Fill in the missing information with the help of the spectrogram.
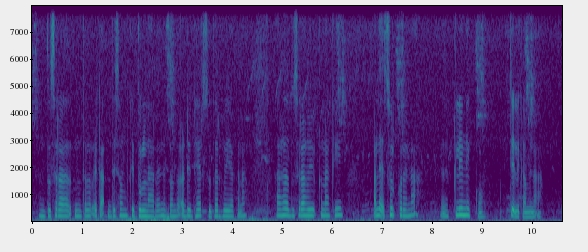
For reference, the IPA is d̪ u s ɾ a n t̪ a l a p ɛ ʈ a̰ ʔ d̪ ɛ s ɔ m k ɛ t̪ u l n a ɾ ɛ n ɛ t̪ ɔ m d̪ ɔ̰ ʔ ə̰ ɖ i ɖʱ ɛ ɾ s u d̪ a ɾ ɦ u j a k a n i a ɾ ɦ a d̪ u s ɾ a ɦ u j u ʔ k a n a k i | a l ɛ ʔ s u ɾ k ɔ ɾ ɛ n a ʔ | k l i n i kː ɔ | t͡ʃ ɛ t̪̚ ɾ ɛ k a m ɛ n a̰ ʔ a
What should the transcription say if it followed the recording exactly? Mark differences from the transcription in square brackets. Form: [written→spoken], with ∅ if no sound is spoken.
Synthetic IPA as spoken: d̪ u s ɾ a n t̪ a l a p ɛ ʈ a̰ ʔ d̪ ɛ s ɔ m k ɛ t̪ u l n a ɾ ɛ n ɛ t̪ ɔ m d̪ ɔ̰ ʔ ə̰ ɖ i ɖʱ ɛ ɾ s u d̪ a ɾ ɦ u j a k a n [i→a] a ɾ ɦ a d̪ u s ɾ a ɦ u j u ʔ k a n a k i | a l ɛ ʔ s u ɾ k ɔ ɾ ɛ n a ʔ | k l i n i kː ɔ | t͡ʃ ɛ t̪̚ [ɾ→l] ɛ k a m ɛ n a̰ ʔ a

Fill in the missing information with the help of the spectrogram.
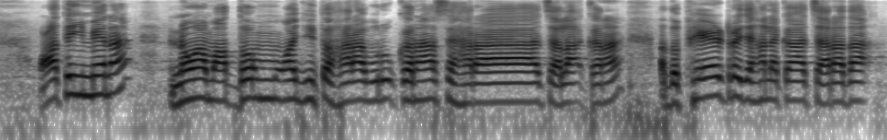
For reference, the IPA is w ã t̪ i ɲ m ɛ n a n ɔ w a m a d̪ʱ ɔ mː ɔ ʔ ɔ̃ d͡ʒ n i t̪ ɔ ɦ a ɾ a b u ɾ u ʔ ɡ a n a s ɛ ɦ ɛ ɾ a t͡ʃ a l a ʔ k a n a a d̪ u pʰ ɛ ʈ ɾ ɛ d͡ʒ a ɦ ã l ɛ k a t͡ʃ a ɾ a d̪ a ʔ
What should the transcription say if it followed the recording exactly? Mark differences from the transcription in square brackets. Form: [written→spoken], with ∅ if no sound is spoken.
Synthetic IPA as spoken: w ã t̪ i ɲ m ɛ n a n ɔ w a m a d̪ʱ ɔ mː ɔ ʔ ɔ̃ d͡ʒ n i t̪ ɔ ɦ a ɾ a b u ɾ u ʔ [ɡ→k] a n a s ɛ ɦ [ɛ→a] ɾ a t͡ʃ a l a ʔ k a n a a d̪ [u→ɔ] pʰ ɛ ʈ ɾ ɛ d͡ʒ a ɦ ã l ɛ k a t͡ʃ a ɾ a d̪ a ʔ

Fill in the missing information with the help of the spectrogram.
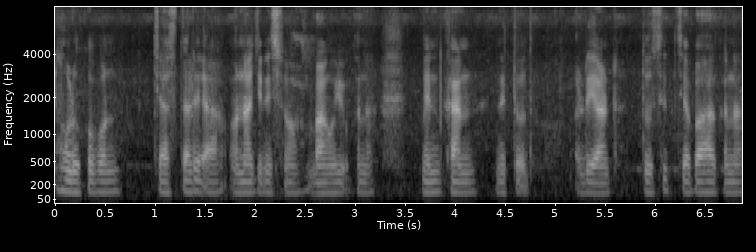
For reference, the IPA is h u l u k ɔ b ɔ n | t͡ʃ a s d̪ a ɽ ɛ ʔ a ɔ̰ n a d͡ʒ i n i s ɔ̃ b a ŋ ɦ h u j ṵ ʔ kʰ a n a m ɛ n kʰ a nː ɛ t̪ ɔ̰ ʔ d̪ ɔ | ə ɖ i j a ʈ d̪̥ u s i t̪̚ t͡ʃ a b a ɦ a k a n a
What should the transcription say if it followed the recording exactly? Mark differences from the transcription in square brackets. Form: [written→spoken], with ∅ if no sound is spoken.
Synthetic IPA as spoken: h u [l→ɽ] u k ɔ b ɔ n | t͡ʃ a s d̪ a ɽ ɛ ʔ a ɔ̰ n a d͡ʒ i n i s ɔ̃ b a ŋ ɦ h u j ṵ ʔ [kʰ→k] a n a m ɛ n kʰ a nː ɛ t̪ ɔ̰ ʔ d̪ ɔ | ə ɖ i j a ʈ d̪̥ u s i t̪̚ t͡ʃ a b a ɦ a k a n a

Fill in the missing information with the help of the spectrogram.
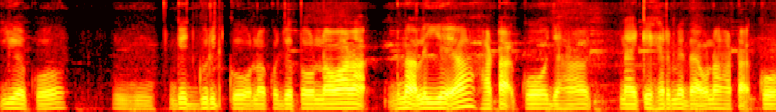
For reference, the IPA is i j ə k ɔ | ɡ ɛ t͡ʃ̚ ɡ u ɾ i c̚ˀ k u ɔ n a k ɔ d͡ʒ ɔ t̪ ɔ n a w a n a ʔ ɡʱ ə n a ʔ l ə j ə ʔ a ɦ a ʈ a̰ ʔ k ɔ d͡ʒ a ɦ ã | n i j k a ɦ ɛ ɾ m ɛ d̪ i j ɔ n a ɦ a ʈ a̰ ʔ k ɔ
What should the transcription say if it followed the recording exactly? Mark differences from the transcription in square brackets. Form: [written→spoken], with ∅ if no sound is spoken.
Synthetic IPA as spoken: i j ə k ɔ | ɡ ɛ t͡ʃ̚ ɡ u ɾ i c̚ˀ k [u→ɔ] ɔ n a k ɔ d͡ʒ ɔ t̪ ɔ n a w a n a ʔ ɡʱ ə n a ʔ l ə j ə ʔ a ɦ a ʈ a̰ ʔ k ɔ d͡ʒ a ɦ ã | n [i→a] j k [a→ɛ] ɦ ɛ ɾ m ɛ d̪ [i→a] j ɔ n a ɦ a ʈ a̰ ʔ k ɔ

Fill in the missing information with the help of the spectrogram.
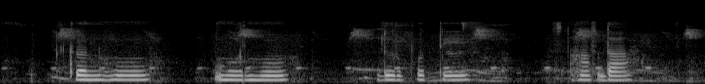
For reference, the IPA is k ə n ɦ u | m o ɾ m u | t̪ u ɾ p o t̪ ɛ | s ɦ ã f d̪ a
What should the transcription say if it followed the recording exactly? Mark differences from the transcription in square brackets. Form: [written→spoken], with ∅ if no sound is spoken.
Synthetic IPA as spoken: k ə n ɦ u | m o ɾ m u | [t̪→d̪] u ɾ p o t̪ [ɛ→i] | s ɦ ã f d̪ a

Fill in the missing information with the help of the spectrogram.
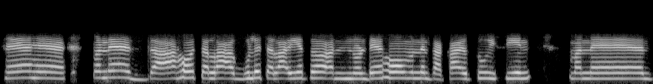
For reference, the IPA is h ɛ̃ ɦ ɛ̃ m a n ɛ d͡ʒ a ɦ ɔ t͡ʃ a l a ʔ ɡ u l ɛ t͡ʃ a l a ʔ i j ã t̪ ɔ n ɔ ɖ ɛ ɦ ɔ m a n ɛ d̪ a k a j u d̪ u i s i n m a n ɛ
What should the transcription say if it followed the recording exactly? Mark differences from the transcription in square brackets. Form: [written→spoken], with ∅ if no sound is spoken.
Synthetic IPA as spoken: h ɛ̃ ɦ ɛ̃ m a n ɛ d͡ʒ a ɦ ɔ t͡ʃ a l a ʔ ɡ u l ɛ t͡ʃ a l a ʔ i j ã t̪ ɔ n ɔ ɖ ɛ ɦ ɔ m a n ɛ d̪ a k a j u [d̪→t̪] u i s i n m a n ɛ

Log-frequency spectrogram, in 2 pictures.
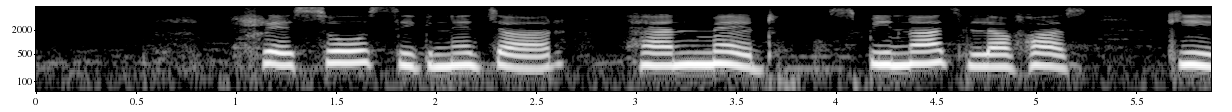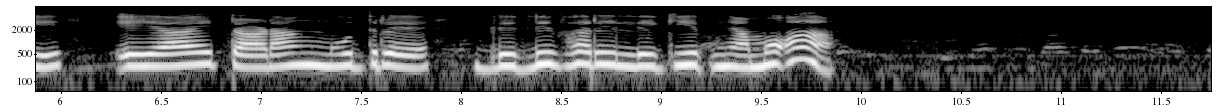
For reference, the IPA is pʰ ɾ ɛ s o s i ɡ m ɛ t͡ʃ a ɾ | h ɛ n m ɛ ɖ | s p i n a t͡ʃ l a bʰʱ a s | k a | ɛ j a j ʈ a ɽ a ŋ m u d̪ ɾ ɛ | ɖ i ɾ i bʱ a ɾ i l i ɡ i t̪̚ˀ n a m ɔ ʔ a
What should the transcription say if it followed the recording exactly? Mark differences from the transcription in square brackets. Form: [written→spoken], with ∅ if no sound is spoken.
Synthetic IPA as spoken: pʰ ɾ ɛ s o s i ɡ [m→n] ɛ t͡ʃ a ɾ | h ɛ n m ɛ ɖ | s p i n a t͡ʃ l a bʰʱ a s | k [a→i] | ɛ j a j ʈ a ɽ a ŋ m u d̪ ɾ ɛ | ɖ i [ɾ→l] i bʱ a ɾ i l i ɡ i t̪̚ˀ [n→ɲ] a m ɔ ʔ a

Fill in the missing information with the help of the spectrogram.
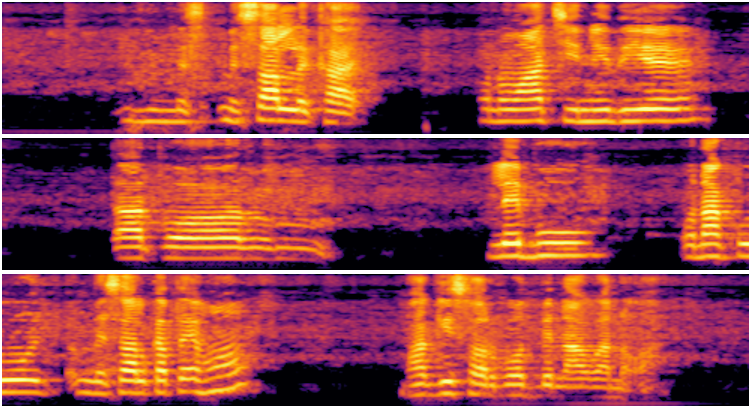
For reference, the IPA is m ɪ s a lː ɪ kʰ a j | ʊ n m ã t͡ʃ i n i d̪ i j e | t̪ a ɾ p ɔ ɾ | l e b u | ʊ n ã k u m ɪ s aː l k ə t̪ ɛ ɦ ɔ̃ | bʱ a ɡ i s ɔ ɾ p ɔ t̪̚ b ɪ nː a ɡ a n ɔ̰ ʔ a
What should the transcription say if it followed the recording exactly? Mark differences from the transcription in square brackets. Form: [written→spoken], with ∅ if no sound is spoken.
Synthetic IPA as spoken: m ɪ s a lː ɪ kʰ a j | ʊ n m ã t͡ʃ i n i d̪ i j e | t̪ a ɾ p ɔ ɾ | l e b u | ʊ n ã k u m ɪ s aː l k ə t̪ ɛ ɦ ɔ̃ | bʱ a ɡ i s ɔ ɾ [p→b] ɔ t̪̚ b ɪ [nː→n] a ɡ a n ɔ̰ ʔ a

